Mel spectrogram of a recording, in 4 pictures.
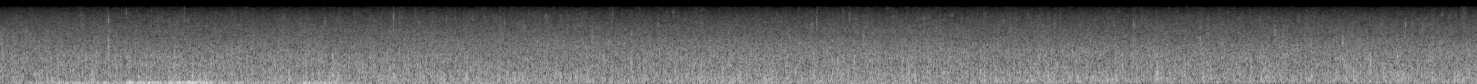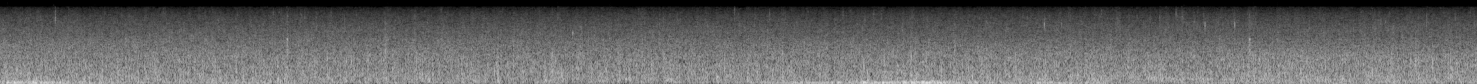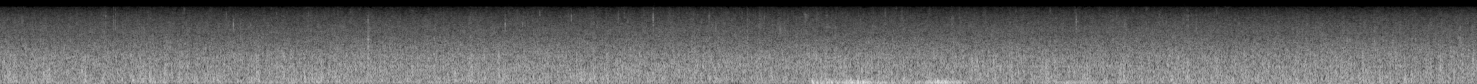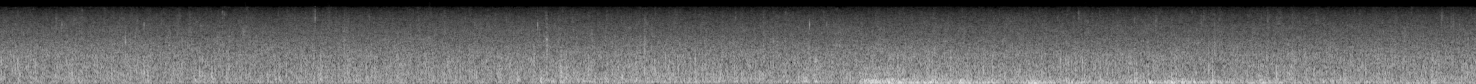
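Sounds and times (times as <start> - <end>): thunder rumbling: 0.0 - 48.5, 49.8 - 59.0
steady rain falling: 0.0 - 59.0.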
